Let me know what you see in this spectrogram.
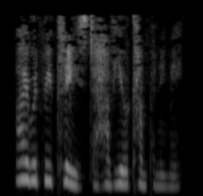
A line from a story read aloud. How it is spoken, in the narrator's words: I said with a sigh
